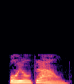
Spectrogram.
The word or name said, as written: boil down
